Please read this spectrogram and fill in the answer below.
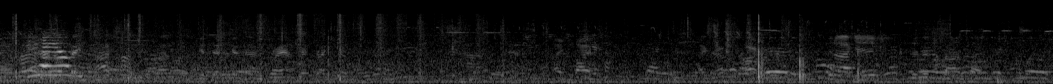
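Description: Distant voices of players and spectators across an open ball field, with a loud shout or call just after the start. A few sharp knocks cut through, the clearest about three quarters of the way in.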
